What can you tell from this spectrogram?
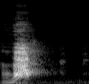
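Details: A single sharp, loud dog bark, abrupt and harsh, fading quickly into near silence.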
